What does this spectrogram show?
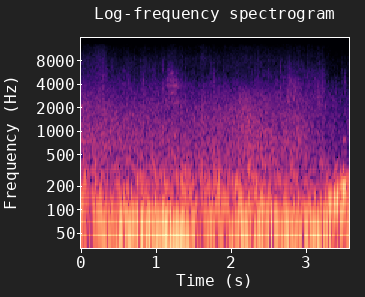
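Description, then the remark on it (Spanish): A stormy sea roars without pause, heavy wind buffeting and waves surging in a dense, low rumble that stays loud throughout, with a deeper swell rising near the end. No voices. “Tremenda tormenta que viene por ahí.”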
